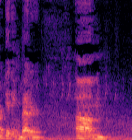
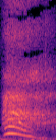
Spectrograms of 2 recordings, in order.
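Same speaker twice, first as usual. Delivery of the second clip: relieved high sigh; 4 dB quieter than usual. Real, not acted. Relief after ice bath.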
